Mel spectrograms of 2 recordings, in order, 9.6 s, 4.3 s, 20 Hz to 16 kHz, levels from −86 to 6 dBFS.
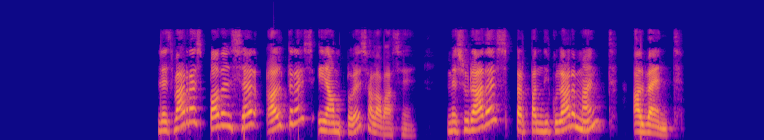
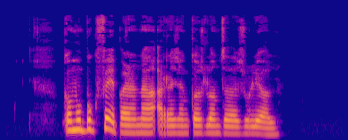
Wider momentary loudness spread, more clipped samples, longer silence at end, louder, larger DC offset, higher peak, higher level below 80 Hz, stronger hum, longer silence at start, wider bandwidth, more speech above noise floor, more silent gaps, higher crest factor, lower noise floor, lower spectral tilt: first, 10 LU vs 6 LU; neither; first, 1.05 s vs 0.85 s; first, -18 LUFS vs -22 LUFS; neither; first, 0 dBFS vs -4 dBFS; first, -60 dBFS vs -76 dBFS; neither; first, 2 s vs 0.8 s; second, 8.4 kHz vs 11.5 kHz; first, over 72 dB vs 58 dB; first, 5.23-5.28 s, 5.44-5.59 s, 7.84-7.91 s vs none; about the same, 20 dB vs 18 dB; first, under -90 dBFS vs -79 dBFS; second, -4.5 dB/octave vs -6 dB/octave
